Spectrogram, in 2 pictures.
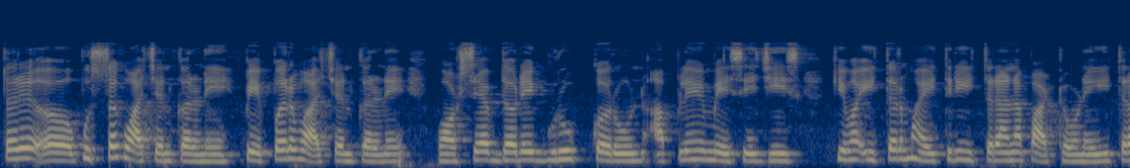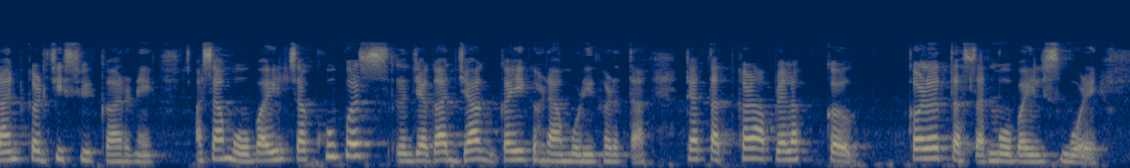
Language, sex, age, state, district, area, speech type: Marathi, female, 45-60, Maharashtra, Sangli, urban, spontaneous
